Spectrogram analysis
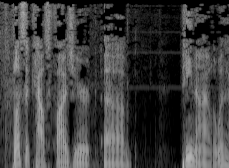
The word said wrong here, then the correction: pineal: How do you say that? – Pineal gland. – Pineal gland, that's it.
